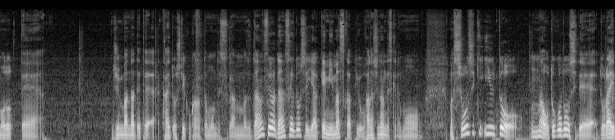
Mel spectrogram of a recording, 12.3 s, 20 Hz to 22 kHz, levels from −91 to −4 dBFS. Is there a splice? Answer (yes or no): no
